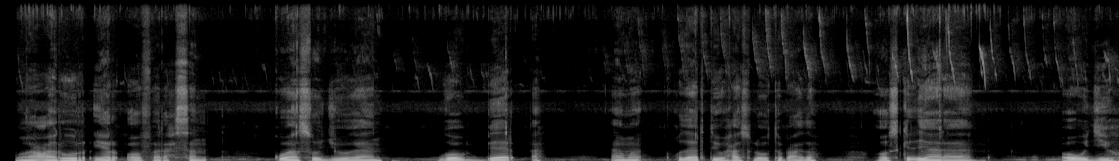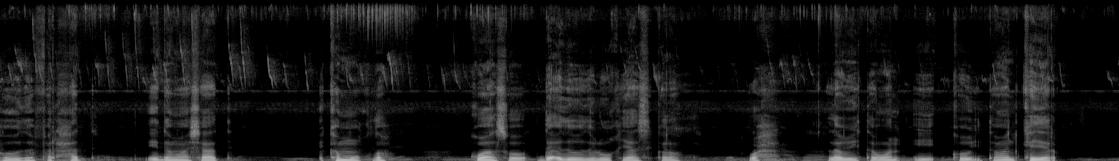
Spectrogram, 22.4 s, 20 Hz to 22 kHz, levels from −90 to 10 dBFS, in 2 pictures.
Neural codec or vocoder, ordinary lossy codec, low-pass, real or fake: none; none; none; real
